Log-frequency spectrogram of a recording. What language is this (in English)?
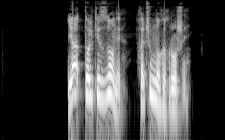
Belarusian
